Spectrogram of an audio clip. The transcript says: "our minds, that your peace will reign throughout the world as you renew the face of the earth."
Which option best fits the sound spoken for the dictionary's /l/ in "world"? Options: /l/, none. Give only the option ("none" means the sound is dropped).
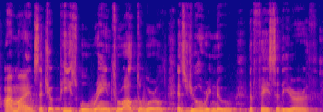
/l/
